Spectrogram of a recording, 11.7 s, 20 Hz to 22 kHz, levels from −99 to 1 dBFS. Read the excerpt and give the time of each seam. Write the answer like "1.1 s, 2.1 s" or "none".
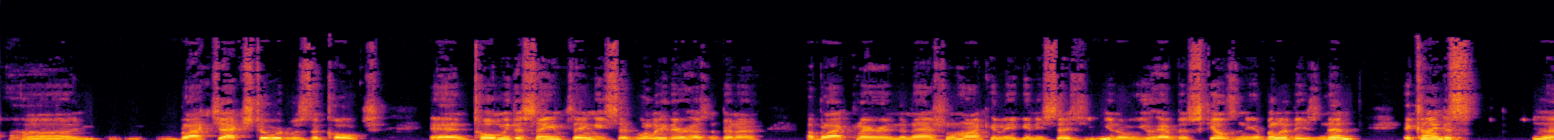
none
